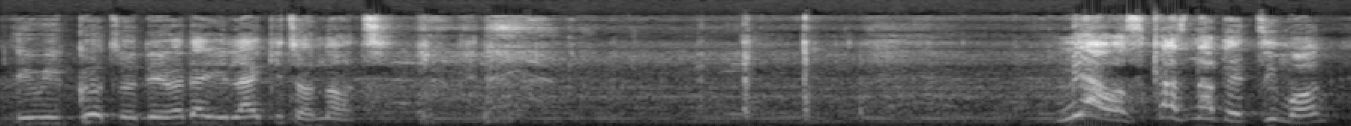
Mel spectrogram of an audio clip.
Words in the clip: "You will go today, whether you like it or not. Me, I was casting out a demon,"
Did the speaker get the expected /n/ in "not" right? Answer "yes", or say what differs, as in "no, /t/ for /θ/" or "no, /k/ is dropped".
yes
